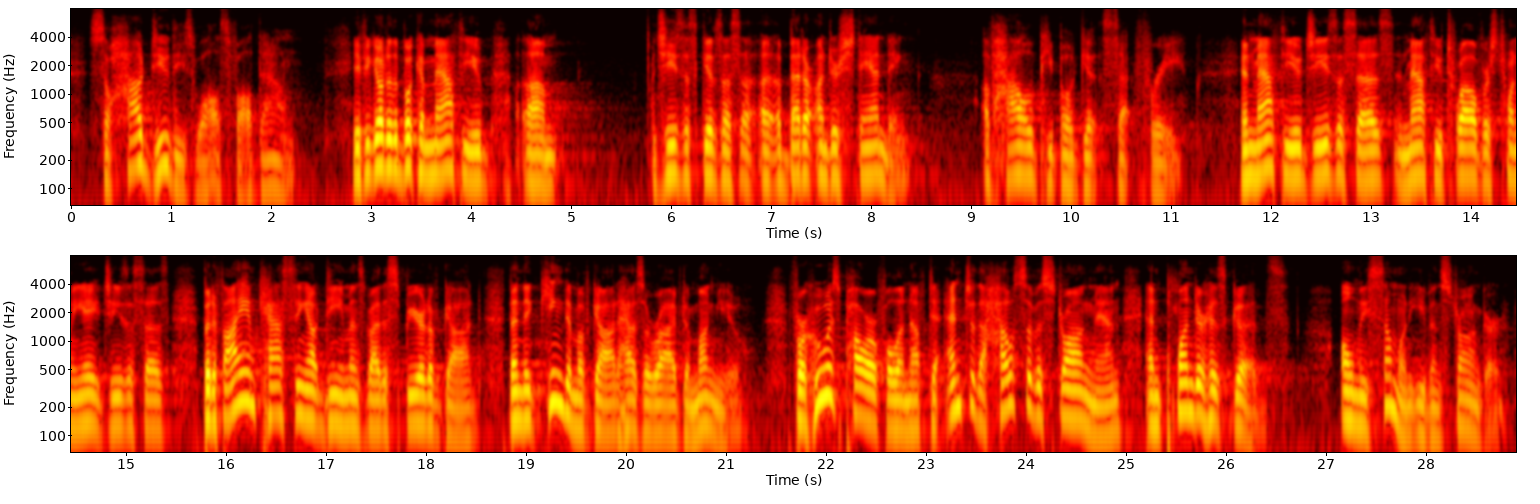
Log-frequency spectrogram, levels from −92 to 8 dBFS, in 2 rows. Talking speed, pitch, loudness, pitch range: 170 wpm, 130 Hz, -26 LUFS, 115-150 Hz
